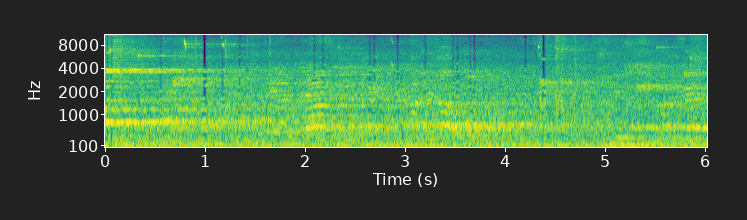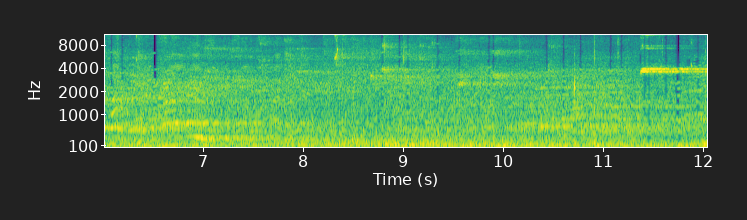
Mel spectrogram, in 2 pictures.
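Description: Echoing indoor futsal game: a ball thudding and bouncing on the hard court amid voices calling out from players and the sideline. A short high referee's whistle blast sounds at the very start and again near the end.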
